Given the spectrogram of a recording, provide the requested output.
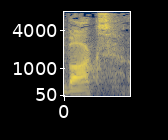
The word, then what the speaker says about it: Bax: It's actually Box, but nobody gets that right, so I'll answer to either, sir. – Well, it's because it's spelled B-A-X, not B-O-X.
